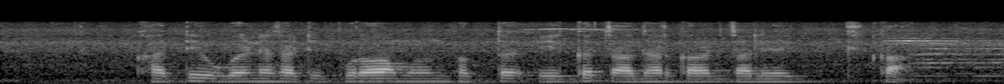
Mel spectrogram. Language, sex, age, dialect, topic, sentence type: Marathi, male, 25-30, Standard Marathi, banking, question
